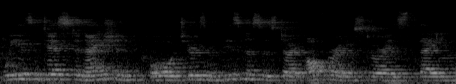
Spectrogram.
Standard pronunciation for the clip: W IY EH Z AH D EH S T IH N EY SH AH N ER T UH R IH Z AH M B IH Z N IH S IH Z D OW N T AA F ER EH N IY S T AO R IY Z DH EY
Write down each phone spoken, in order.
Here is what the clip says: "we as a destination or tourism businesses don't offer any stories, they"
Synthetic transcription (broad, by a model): W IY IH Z AH D EH S T IH N EY SH AH N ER T UH R IH Z AH M B IH Z N IH S IH Z D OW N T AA P ER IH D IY S T AO R IY Z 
